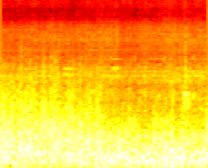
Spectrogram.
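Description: Steady rumble of a car being driven, heard from inside the cabin: engine and tyre noise with wind noise on the microphone.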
